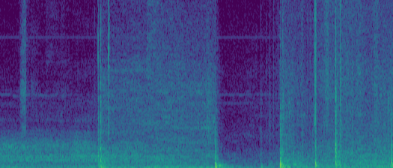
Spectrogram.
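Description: Pickup truck engine idling, heard from inside the cab as a steady low hum, with several sharp knocks and clunks of handling inside the cab. The loudest comes about halfway through, and a quick run of them near the end.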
